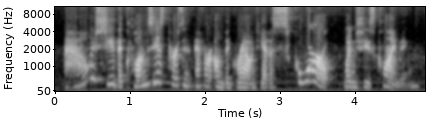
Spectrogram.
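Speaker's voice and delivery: ordinary delivery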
